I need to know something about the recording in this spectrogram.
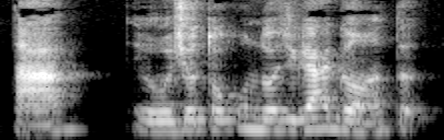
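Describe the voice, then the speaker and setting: A Brazilian woman, an integrative therapist and pharmacist, chatting casually to live-stream viewers with a slightly hoarse voice and frequent asides. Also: medium pitch, steady tone, moderate pace, a bit bright.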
